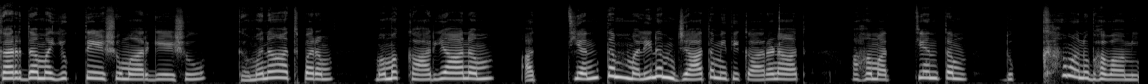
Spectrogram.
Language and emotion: Sanskrit, sad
